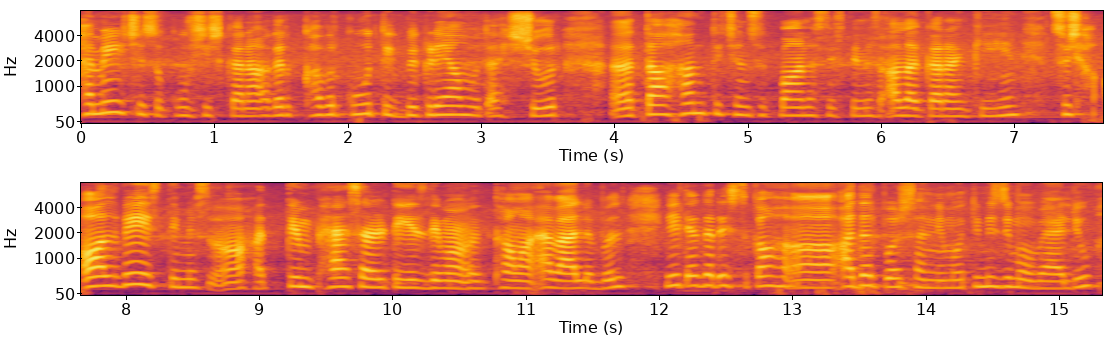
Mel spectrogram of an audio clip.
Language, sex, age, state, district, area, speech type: Kashmiri, female, 18-30, Jammu and Kashmir, Ganderbal, rural, spontaneous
